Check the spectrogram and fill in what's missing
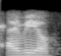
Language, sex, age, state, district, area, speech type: Manipuri, male, 45-60, Manipur, Churachandpur, urban, conversation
